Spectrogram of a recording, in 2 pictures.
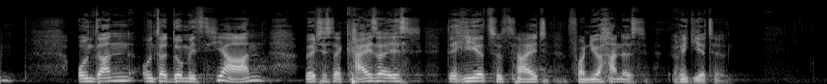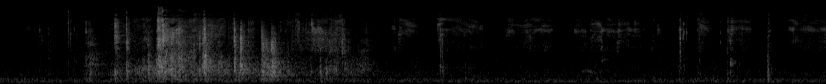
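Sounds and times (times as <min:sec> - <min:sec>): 
speech: 0:00.8 - 0:07.4
marker squeaking and scratching across a board: 0:12.2 - 0:16.5.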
